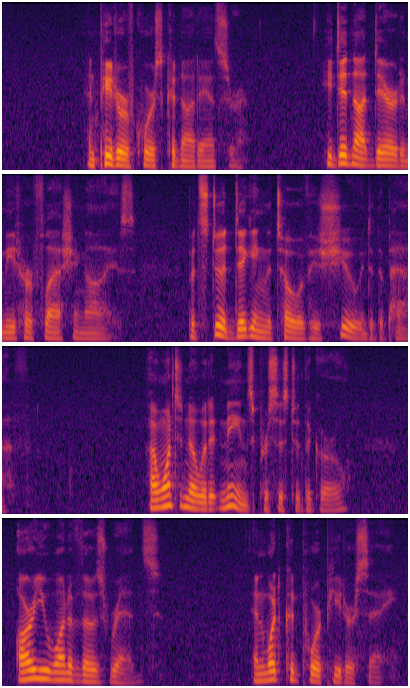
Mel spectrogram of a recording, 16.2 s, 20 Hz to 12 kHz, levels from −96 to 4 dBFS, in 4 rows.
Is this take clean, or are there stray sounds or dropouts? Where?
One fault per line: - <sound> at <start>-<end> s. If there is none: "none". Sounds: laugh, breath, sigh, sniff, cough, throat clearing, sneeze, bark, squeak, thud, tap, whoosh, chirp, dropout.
none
